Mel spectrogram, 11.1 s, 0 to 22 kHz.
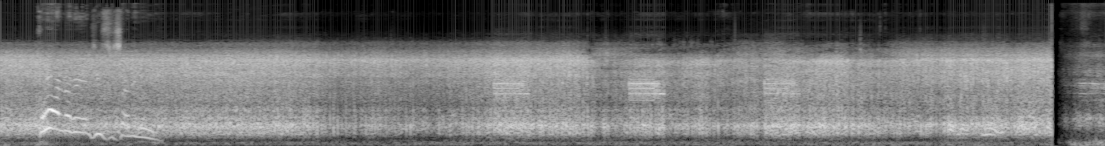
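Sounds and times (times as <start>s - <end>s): radio static hiss: 0.0s - 10.6s
two-tone digital data burst: 0.3s - 10.3s.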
